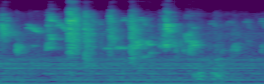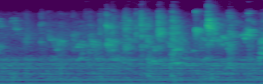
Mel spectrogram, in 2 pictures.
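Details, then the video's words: Group of parakeets singing: rapid overlapping chirps and squawks forming continuous scratchy chatter, with a low steady hum underneath. "Happy Parakeets Singing"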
